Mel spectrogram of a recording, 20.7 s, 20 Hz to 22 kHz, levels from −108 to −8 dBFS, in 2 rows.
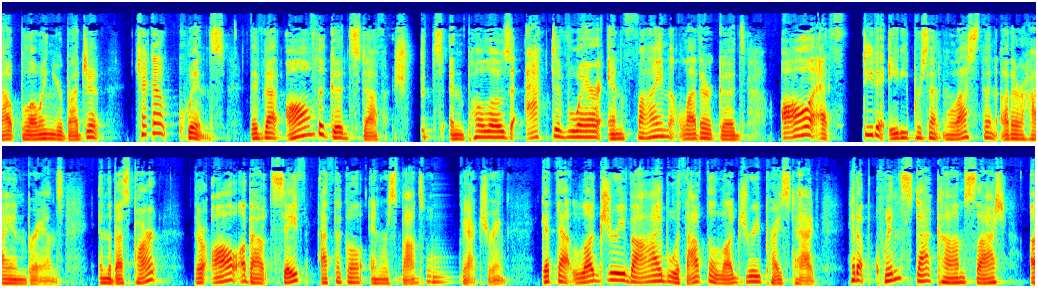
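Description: Speech with three short holes where the sound smears into a fading buzz. At 4.02 to 4.21 s, after "all the good stuff" and before "and polos activewear and", about 180 ms is lost and ends in 70 ms of silence. At 8.40 to 8.62 s, after "leather goods all at", about 210 ms is lost with 150 ms of silence. At 14.67 to 14.93 s, about 250 ms is lost and smoothed over with no silence. Each is likely a long network dropout, with the receiver stretching the last sound until nothing more arrives. Just before that, from 14.42 to 14.65 s after "about safe ethical and", the sound turns choppy and robotic. This is repeated packet loss: six gaps, none longer than 25 ms, patched one after another, covering about a third of that span.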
